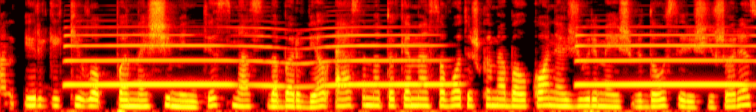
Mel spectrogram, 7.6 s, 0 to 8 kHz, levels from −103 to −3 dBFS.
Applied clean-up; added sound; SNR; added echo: classical method Wiener filter.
